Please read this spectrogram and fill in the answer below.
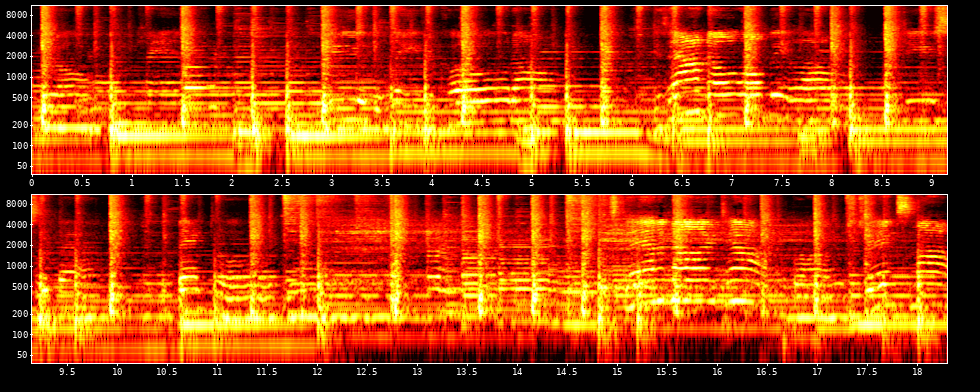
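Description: Live country-rock band playing an instrumental break: an electric guitar lead with bent notes over acoustic guitar, bass and a drum kit. The bass drops out a little past the middle and comes back near the end.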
